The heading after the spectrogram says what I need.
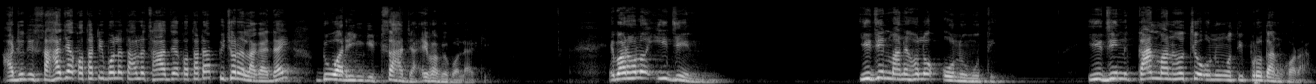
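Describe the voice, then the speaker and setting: A man teaching vocabulary, explaining patiently and repeating words slowly syllable by syllable. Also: extremely high pitch, big pitch swings. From Bangladesh. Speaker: language teacher. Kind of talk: vocabulary lesson.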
